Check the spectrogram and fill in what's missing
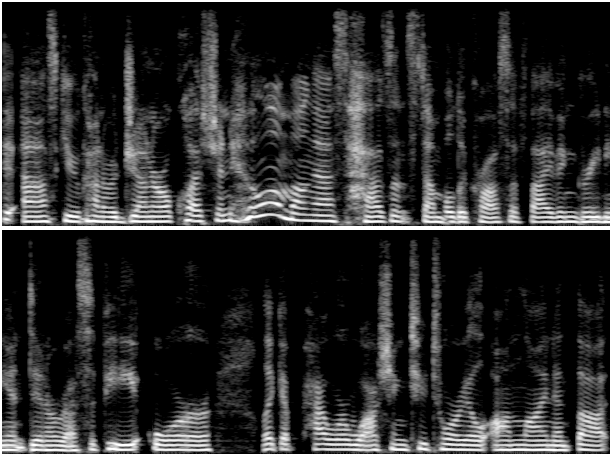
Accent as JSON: {"language": "English", "town": "Huntsville", "region": "Alabama", "country": "United States", "tie": "born or raised there", "said": "Huntsville is my hometown, and UAH is my alma mater, and it's something we will never forget."}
